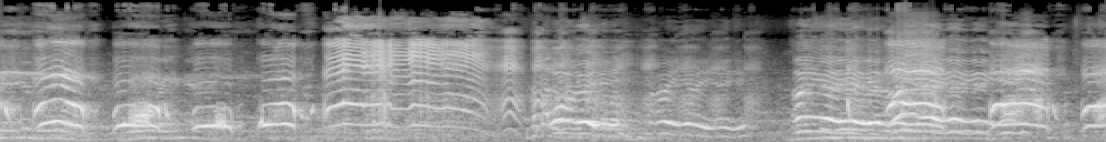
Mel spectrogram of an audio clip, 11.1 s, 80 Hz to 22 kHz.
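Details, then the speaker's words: Infant girl about 6 weeks old crying after vaccination injections in leg and right shoulder: loud, rhythmic wailing cries with short pauses, easing toward the end. "after टीका is done ओए ओए camera देख के रोने लग गई"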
